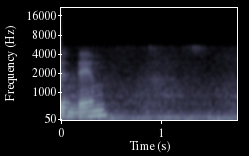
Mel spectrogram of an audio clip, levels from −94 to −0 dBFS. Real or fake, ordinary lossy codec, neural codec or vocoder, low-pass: fake; none; codec, 24 kHz, 0.9 kbps, WavTokenizer, medium speech release version 1; 5.4 kHz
